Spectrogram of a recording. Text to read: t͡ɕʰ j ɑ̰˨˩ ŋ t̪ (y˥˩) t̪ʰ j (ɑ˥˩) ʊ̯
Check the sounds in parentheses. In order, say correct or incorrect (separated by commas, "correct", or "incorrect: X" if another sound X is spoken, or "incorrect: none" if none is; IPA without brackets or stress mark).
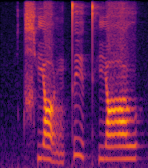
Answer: incorrect: i˥˩, incorrect: ɑ˥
